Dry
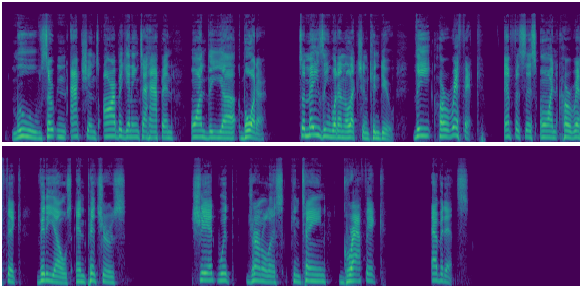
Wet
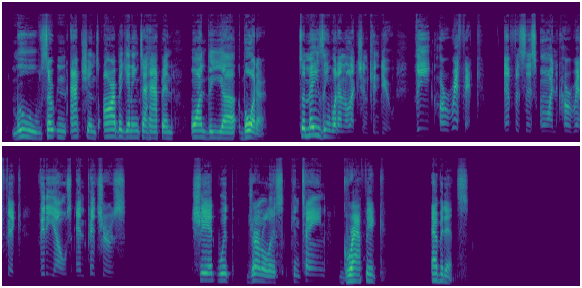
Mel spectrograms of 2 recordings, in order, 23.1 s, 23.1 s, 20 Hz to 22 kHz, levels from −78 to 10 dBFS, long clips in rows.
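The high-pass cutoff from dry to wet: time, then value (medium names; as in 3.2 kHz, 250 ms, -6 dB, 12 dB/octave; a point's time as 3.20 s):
high-pass 24 dB/octave
6.38 s 350 Hz
6.93 s 1.1 kHz
13.97 s 1.1 kHz
15.81 s 400 Hz
17.26 s 400 Hz
17.89 s 1 kHz
18.55 s 250 Hz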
